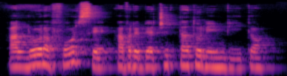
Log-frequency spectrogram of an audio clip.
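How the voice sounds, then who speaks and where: A woman with a fairly low voice narrates a classic story in a steady, literary manner. Her reading sits in a roomy, echoing space. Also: moderate pace. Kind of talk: scripted audiobook narration. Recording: roomy echo.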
